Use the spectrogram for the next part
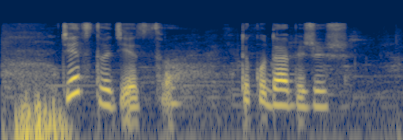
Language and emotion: Russian, sad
